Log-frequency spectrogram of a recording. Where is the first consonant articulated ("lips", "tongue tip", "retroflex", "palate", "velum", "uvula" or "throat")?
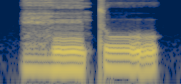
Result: throat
